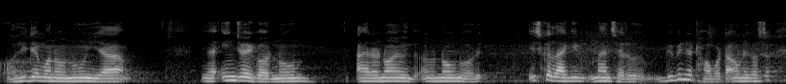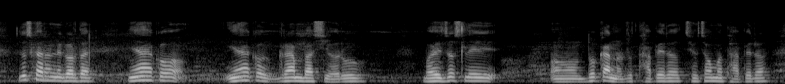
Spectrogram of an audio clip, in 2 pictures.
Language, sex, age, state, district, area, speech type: Nepali, male, 18-30, West Bengal, Darjeeling, rural, spontaneous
